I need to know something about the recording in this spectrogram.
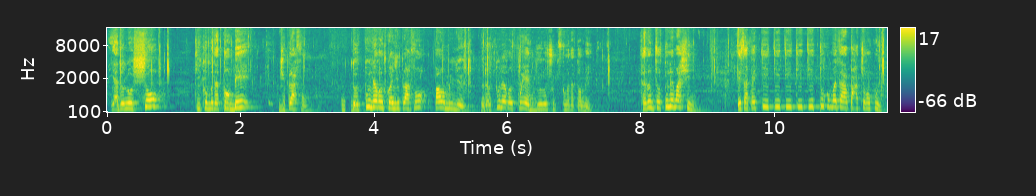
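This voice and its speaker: A man from French Guiana tells his story with a French Guianese accent. His voice sits high but mellow. He talks in street slang, making sound effects and calling the listener brother, while faint music plays behind. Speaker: interviewee. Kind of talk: animated personal storytelling.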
